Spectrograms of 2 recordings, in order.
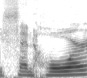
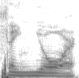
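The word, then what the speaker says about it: señor: be worried about um here you say senor it's not Senor it's seor they unfortunately that's not how it's spelled either that's just anglicized so um and then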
